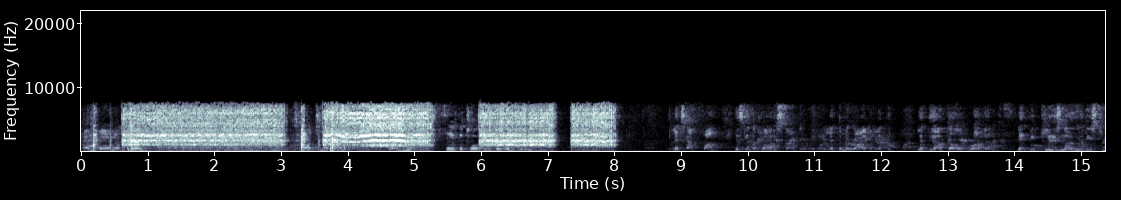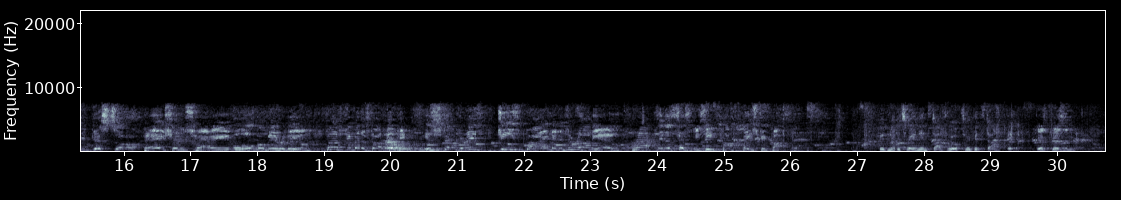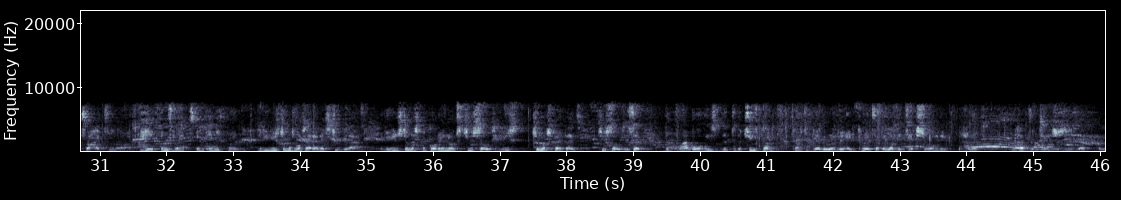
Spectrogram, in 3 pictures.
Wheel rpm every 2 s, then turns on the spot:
70, 70, 90, 100, 20, 0, 0, 0, 0, 0, 0, 0, 0, 0, 0, 0, 0, 0, 0, 0, 0, 0, 0.
none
